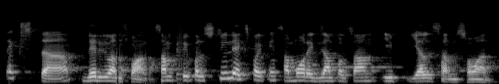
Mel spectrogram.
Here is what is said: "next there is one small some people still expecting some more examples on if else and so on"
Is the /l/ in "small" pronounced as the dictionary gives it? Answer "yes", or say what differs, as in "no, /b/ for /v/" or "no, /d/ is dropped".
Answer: no, /n/ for /l/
